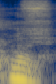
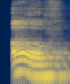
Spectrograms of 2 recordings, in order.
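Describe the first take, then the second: First: The word shrinks to a v sound. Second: The word keeps its full vowel.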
